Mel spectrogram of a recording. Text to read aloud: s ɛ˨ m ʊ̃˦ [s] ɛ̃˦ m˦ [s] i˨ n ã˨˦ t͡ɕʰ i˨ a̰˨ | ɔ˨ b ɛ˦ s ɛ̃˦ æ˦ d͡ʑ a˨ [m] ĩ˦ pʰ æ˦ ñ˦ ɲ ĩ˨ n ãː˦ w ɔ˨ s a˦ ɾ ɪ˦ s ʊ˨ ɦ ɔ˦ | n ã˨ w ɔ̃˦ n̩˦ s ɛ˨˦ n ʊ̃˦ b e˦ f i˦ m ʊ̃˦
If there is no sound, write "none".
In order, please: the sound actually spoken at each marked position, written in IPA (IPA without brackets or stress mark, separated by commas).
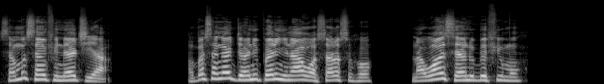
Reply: s, f, n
